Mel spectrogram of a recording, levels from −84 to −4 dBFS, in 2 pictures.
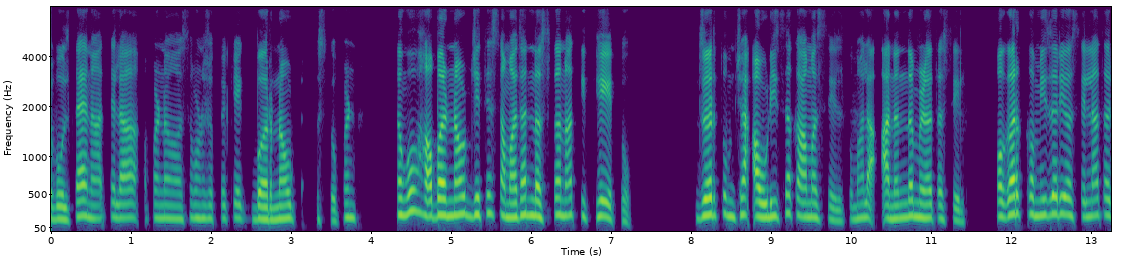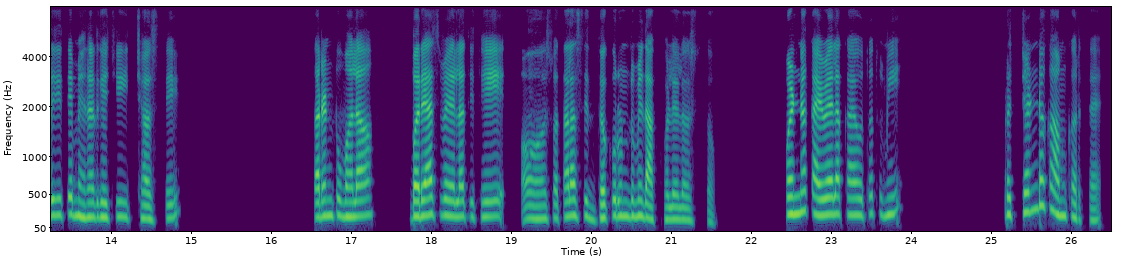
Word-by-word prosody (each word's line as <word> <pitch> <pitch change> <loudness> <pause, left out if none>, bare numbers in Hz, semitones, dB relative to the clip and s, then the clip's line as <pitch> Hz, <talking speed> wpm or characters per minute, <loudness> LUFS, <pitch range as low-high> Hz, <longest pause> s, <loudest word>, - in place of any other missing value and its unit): बोलताय 170 +5 +2
ना 175 -2 -2
त्याला 180 -2 -2 0.2
आपण 175 +2 -6
असं 170 0 -5
म्हणू 175 -1 -3
शकतो, 175 0 -8
की 185 - -7
एक 170 - -7 0.2
बर्नआउट 165 +1 +3 0.3
असतो. 150 -1 -9
पण 190 0 -2 0.6
सांगू 240 +5 +4
हा 225 -7 +3
बर्नआउट 220 0 +6
जिथे 230 +2 +1
समाधान 215 0 +3
नसतं 210 +3 +2
ना 210 +1 +2
तिथे 200 +2 0
येतो. 145 - -3 0.9
जर 220 +1 +7
तुमच्या 225 -1 +1
आवडीचं 195 +4 +3
काम 195 -3 +2
असेल, 160 -4 -5
तुम्हाला 180 +3 -1 0.2
आनंद 180 +3 +2
मिळत 185 -3 +2
असेल, 155 -4 -5 0.4
पगार 220 +4 +6
कमी 220 -2 0
जरी 235 +1 +3
असेल 200 -3 -2
ना 210 +1 0
तरी 215 0 -1
तिथे 230 +1 -3
मेहनत 190 -2 0
घ्यायची 195 +1 -4
इच्छा 175 0 -6
असते 170 +4 -6 1.7
कारण 205 +2 +3
तुम्हाला 205 +1 +1 0.5
बऱ्याच 215 +2 +4
वेळेला 205 -2 +1
तिथे 195 +2 -2 0.2
अ, 150 - -9 0.3
स्वतःला 195 +4 -1
सिद्ध 180 -4 -3
करून 205 -1 -2
तुम्ही 205 0 -1
दाखवलेलं 165 -2 -2
असतं. 135 -3 -14 0.9
पण 235 0 +4
ना 265 - +3
काही 220 -3 +4
वेळेला 230 +1 +4
काय 220 -1 -2
होतं 220 +2 -5
तुम्ही 225 +3 -5 1.3
प्रचंड 260 +7 -2
काम 235 -7 0
करताय 160 -6 -8
200 Hz, 145 wpm, -23 LUFS, 175-215 Hz, 1.7 s, जर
